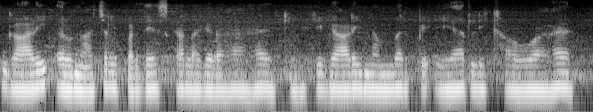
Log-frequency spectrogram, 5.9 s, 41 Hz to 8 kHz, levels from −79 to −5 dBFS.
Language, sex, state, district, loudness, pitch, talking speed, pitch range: Hindi, male, Arunachal Pradesh, Lower Dibang Valley, -19 LUFS, 125 Hz, 150 wpm, 120-125 Hz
